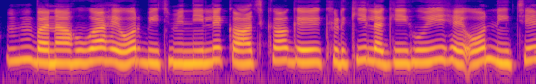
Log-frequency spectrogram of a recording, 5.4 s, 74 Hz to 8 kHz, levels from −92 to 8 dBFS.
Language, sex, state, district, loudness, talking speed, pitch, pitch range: Hindi, female, Haryana, Jhajjar, -13 LUFS, 200 wpm, 250 Hz, 240-275 Hz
